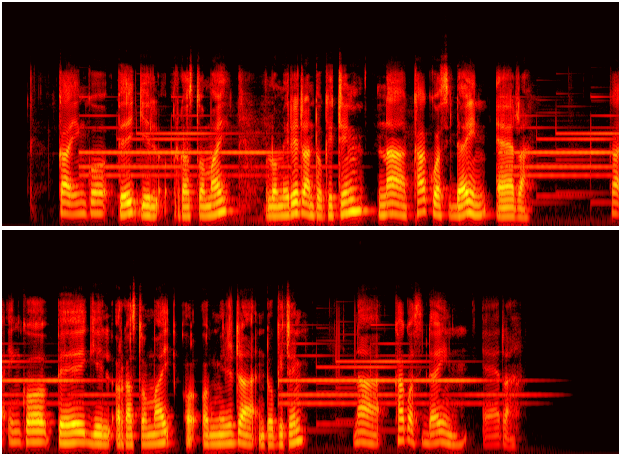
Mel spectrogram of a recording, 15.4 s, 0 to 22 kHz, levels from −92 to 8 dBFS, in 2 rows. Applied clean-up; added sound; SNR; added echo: none; Bell; 14 dB; none.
